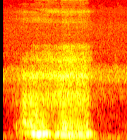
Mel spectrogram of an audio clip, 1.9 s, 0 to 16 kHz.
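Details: Female Great Dane snoring during a nap, snoring for a solid 30 minutes: one deep, low, fluttering snore of about a second.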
